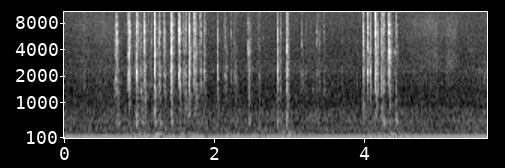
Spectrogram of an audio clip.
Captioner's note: typing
